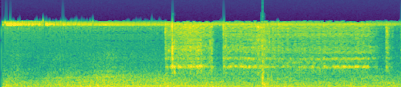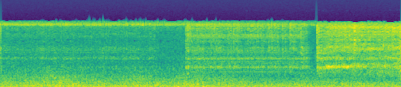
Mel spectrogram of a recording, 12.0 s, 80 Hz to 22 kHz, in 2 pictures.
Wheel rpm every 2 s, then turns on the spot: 0, 110, 120, 30, 70, 130.
none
